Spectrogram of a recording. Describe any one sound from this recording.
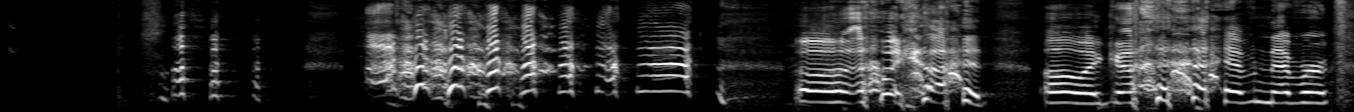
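A second man laughs and talks into a close microphone.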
